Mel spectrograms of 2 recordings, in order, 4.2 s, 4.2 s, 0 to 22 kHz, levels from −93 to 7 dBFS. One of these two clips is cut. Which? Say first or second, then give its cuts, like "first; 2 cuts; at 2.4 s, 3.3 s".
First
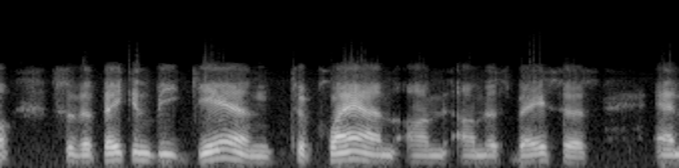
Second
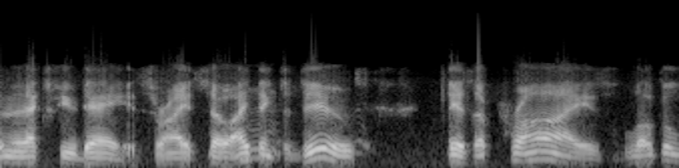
first; 1 cut; at 1.7 s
